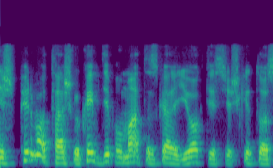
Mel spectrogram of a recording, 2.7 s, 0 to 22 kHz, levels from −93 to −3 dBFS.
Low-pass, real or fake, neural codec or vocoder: 7.2 kHz; real; none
